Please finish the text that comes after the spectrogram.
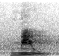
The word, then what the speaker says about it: मेयो: मेयो ने दिया था एल्टन मेयो का नाम कुछ लोग और प्रोनाउंस करते हैं जैसे मायो भी आप बोल सकते हैं तो उसमें कोई कंफ्यूजन नहीं है इनका आज हम देखेंगे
